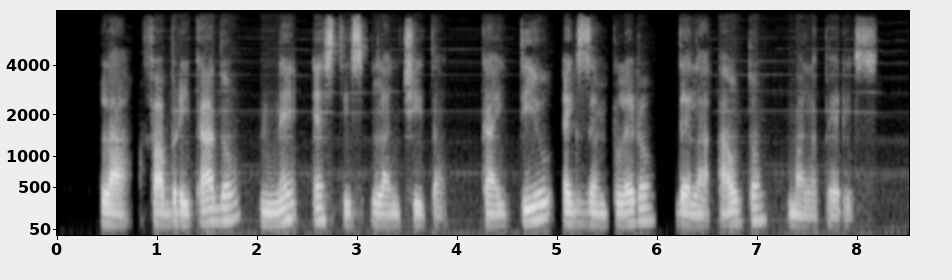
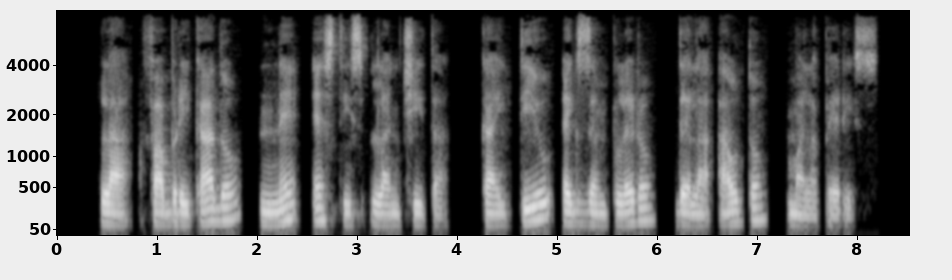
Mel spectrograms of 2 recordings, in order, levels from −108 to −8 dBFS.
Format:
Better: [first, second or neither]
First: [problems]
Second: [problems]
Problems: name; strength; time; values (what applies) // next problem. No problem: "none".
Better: second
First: noise reduction (neural separator model SepFormer DNS4)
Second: none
